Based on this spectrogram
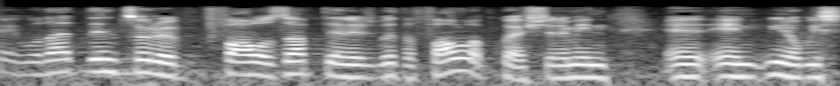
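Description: A man speaks at a very fast pace with ordinary pitch variation. Light background noise sits underneath. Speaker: science education panelist. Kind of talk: panel discussion. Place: office. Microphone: headset.

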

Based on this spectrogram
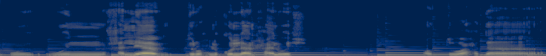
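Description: With music in the background, a man speaks very slowly, leaving long, frequent pauses. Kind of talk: comedic makeup tutorial voiceover. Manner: hesitant, improvised.

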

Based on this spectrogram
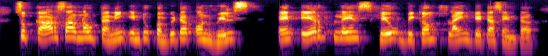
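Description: A man with a high voice speaks at a fairly quick pace against a quiet background. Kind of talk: conference presentation.

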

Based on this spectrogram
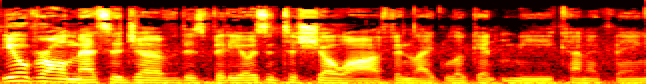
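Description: Recorded dry with no echo, a man talks at a fairly quick pace over noticeable background noise. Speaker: sobriety vlogger. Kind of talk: casual vlog chat. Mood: reflective, motivational. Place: street. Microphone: phone near.

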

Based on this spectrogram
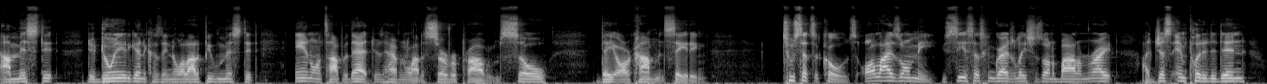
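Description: Loud and animated, a man talks at a very fast pace at a medium pitch with a bright, sharp tone, on a very clean recording with a silent background. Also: ordinary pitch variation. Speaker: gaming YouTuber. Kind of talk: casual tutorial.

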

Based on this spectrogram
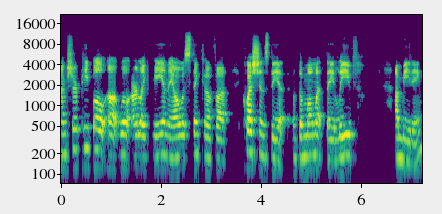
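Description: Her voice is a plain, everyday voice, medium in pitch for a woman. She keeps a moderate pace and fairly even intonation. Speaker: workshop host. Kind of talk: workshop introduction. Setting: video call.

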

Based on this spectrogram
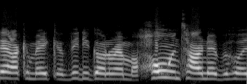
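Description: A woman speaks in a raised, projected voice, the sound dry with no echo and light noise behind her. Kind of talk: casual vlog commentary. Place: street. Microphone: phone near.

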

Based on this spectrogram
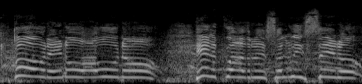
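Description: Crowd noise fills the background as a man speaks very slowly in a raised, projected voice. His pitch is extremely high, and his intonation is a flat monotone. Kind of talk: live radio sports commentary, climactic goal call. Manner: emotional, fervent.

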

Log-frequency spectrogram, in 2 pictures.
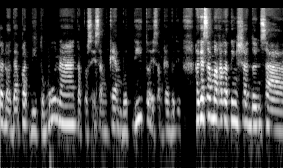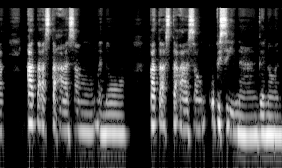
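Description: A somewhat breathy woman at a moderate pace, with very wide pitch swings and a quiet background. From Philippines. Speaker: gossip commentator. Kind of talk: casual chat. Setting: video call. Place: home room.

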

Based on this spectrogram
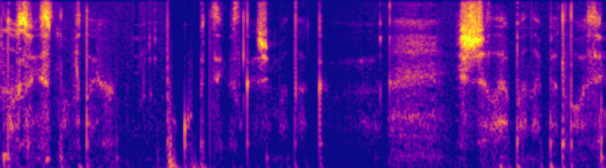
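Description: A woman is whispering at a moderate pace. Noticeable background noise runs behind her. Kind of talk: ASMR whispered ramble to camera. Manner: whispered, soft-spoken.

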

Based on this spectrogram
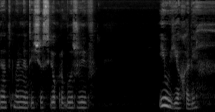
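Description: This woman talks at a fairly slow pace, her dark, mellow tone carrying ordinary pitch variation. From Kharkiv, Ukraine; Ukraine. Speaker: war-displaced mother. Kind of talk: testimony; personal testimony appeal. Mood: sad, subdued. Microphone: phone near.

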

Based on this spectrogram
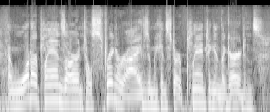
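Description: The speaker is a man. The sound is dry with no echo, with light background noise. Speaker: homesteader vlogger. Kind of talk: casual vlog chat. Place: forest. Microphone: phone near.

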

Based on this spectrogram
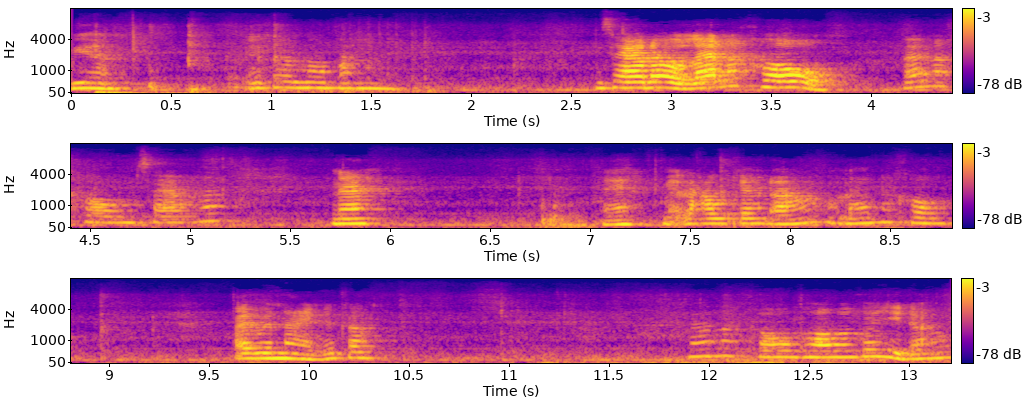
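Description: In a room with audible echo, a woman with a fairly high pitch speaks at a moderate pace with ordinary pitch variation and long, frequent pauses.

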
